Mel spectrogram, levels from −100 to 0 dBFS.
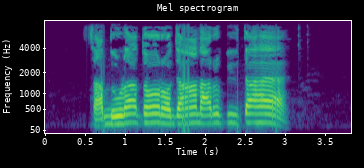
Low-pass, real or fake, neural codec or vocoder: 7.2 kHz; real; none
